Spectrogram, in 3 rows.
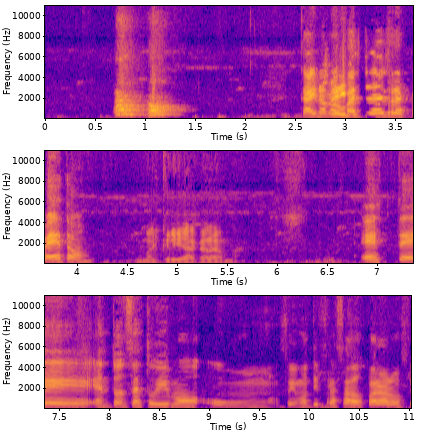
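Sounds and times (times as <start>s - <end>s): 
dog barking: 0.7s - 1.5s
speech: 2.6s - 6.2s, 6.8s - 11.0s.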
